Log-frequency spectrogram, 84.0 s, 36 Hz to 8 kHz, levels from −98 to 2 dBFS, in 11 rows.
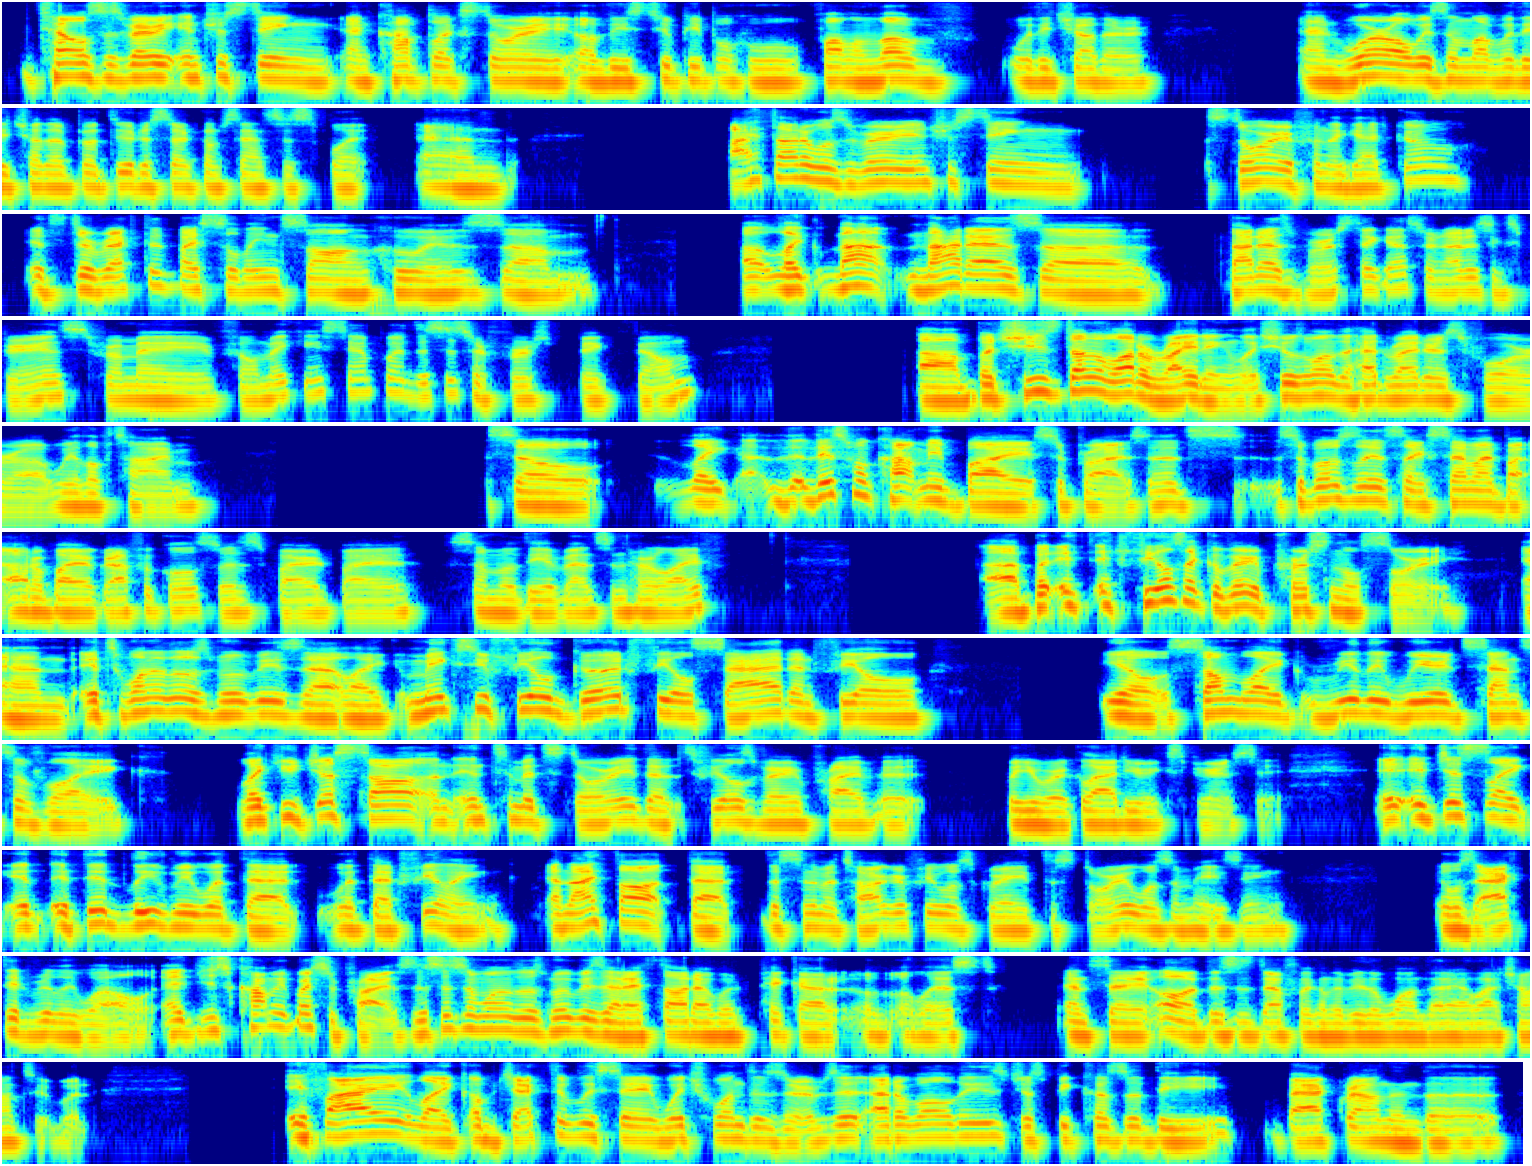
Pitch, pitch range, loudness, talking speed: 130 Hz, 120-150 Hz, -23 LUFS, 190 wpm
